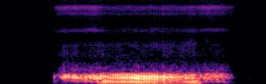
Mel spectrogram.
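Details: One drawn-out snore from a relaxing French Bulldog: a deep, buzzing, rattling inhalation lasting almost two seconds that swells and then fades. Silence comes before and after.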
